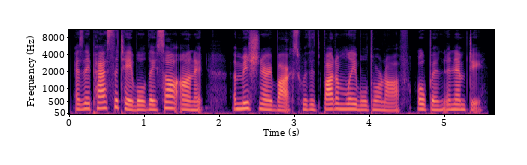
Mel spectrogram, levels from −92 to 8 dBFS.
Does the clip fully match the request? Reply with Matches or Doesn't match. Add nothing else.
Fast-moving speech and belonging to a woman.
Matches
